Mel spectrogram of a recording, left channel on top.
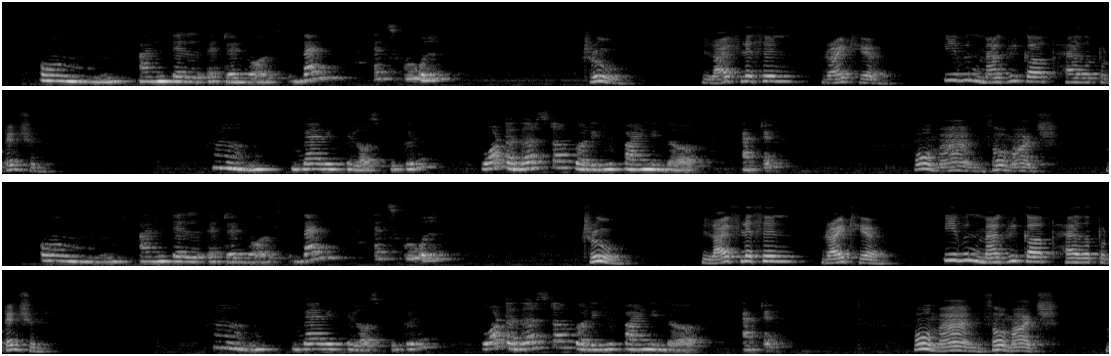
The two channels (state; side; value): normal; both; correlation 0.64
